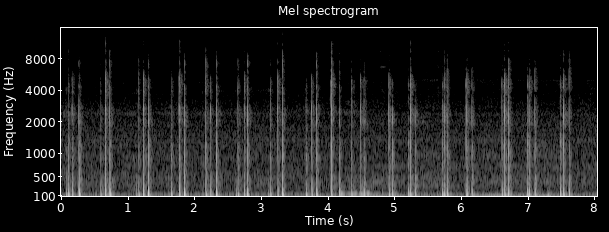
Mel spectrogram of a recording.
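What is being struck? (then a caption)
Small plastic tub of slime. A small clear plastic tub with a printed label, full of green slime, is held in one hand and tapped rapidly with fingernails, making a quick series of sharp, dry clicks with a low, hollow thump beneath each. The taps stop dead almost instantly with no ring. Toward the end the tub is moved near the microphone, and a low rumble grows under the clicks.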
